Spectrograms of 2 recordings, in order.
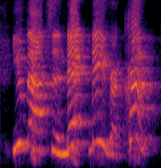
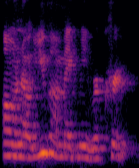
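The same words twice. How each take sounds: First: Loud, high mock exclamation; retold outburst. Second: Low, quick mock dismay; retold reluctance. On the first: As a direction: burst out as the realization hits. Same realization, now loud and high. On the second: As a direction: drop the pitch as reluctance dawns. Retold dawning dread of recruiting.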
